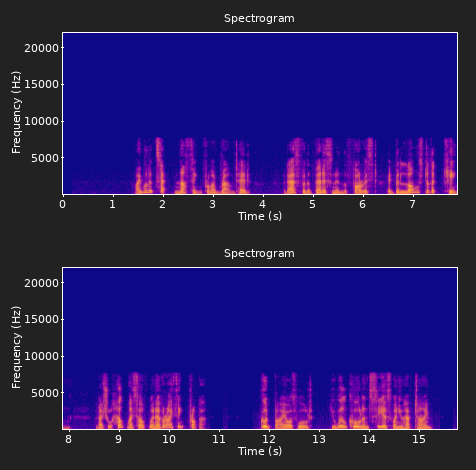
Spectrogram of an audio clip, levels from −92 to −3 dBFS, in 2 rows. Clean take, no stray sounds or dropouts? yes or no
yes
